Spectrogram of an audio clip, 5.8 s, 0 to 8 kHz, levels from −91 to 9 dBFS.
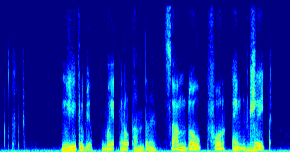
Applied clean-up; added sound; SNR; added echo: neural diffusion model UNIVERSE++.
